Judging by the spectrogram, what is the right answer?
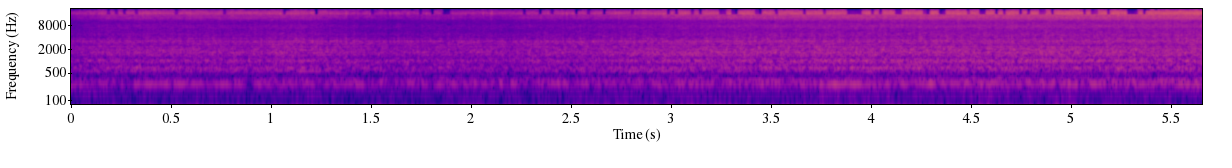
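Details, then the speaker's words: Hornby Class 57 diesel-electric model locomotive on a rolling road test bed after repair with heavier replacement wires; at 11 volts, drawing just under 0.1 A, a smooth even motor whir with no stutter or rattle, running fine. "and you can hear she's running looking at the voltmeter eleven volts diameter zero 0.1 0 just below 0.1 which is really good for one of these"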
